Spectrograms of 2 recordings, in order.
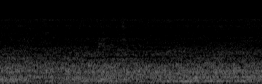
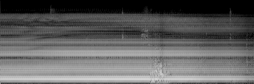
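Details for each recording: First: TEAC PowerMax 60-2 90s PC speakers after recapping, at maximum volume: only soft hiss and a barely audible low hum; normal quiet output, repair successful. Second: TEAC PowerMax 60-2 1990s PC speakers: a loud, steady buzz with a strong hum note; the owner believes he knows the fault, possibly poor power-supply filtering, not confirmed.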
